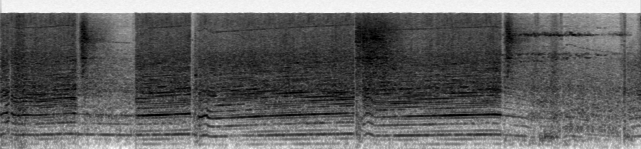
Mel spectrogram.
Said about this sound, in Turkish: Arabanın sesi de inanılmaz yalnız.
